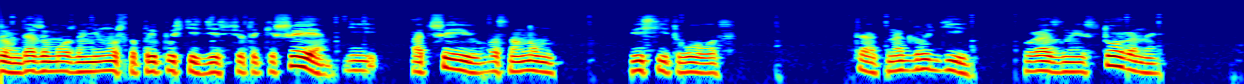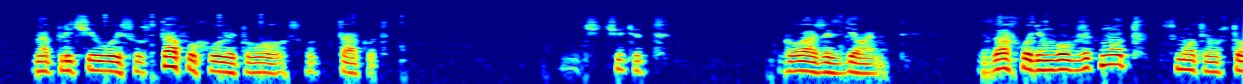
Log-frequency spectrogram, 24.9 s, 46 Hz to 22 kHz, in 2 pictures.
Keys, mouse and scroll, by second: 1.0 click, 2.3 click, 3.8 click, 4.5-4.8 scroll down 2, 4.8 middle click, 6.7 middle click, 8.6 click, 9.9 click, 11.4 click, 12.2 middle click, 13.6 click, 14.8 click, 15.9 middle click, 17.0-17.5 scroll down 2, 18.0 click, 19.6-20.1 scroll down 2, 20.1 middle click, 22.2 click, 23.5-23.8 scroll up 4.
